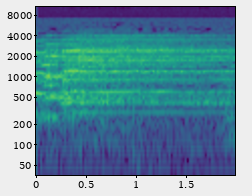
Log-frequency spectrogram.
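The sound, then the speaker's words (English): A train rushing past, its steady roar mixed with a long, sustained horn blast that holds for the full two seconds, with no voices. “There's a train to Rome in 30 minutes.”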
